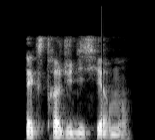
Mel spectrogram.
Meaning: extrajudicially
- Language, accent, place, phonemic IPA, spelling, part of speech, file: French, France, Lyon, /ɛk.stʁa.ʒy.di.sjɛʁ.mɑ̃/, extrajudiciairement, adverb, LL-Q150 (fra)-extrajudiciairement.wav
